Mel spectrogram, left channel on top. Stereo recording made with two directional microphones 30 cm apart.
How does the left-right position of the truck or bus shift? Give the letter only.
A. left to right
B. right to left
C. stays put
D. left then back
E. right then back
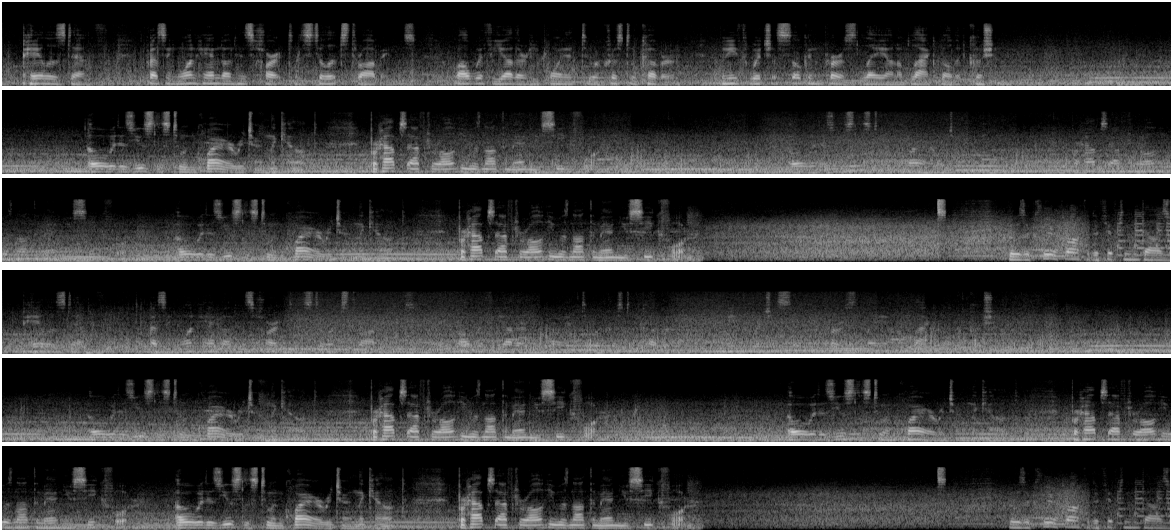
B.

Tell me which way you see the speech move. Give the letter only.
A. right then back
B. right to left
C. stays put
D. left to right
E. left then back
A.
